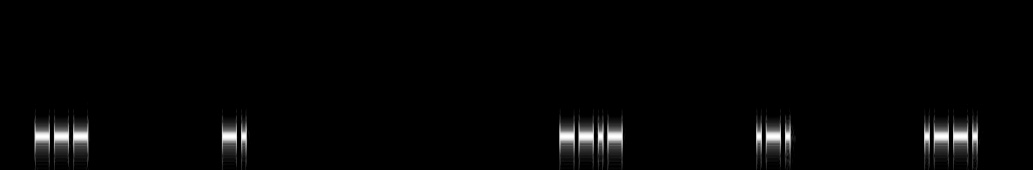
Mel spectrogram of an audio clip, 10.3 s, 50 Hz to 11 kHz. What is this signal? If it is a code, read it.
Morse code, heard as a keyed tone, about 25 wpm, spaced as for 6 wpm, 600 Hz. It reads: ON QRP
